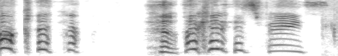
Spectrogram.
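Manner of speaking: high, loud laughing exclamation; helpless laugh spilling into the words; cracking up. Real, not acted. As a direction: squeal it through real laughter. Cracking up at the played clip.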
